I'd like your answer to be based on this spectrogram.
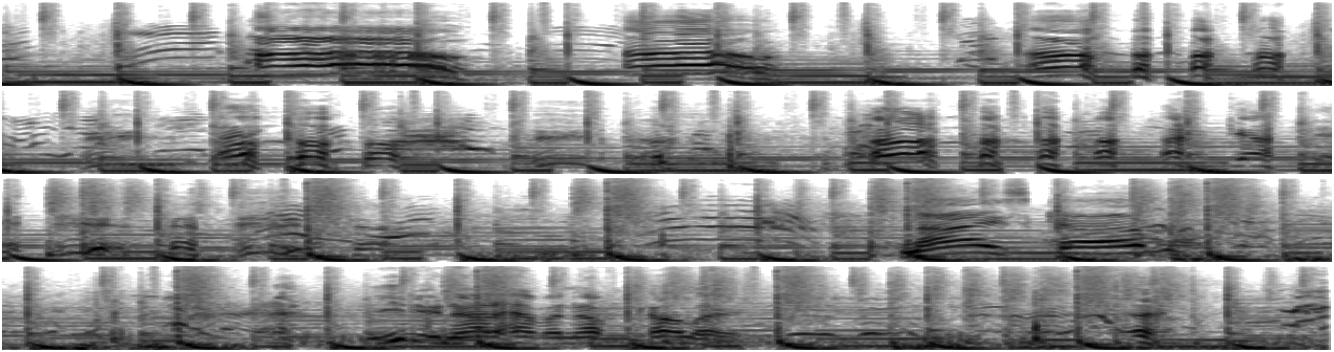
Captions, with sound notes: (Male instructor shouting) (Male instructor laughs) - Nice cub! You do not have enough color.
